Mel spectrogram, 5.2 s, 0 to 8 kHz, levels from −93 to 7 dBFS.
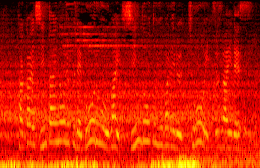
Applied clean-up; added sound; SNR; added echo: none; Gull, seagull; -3 dB; reverberation time 0.9 s.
